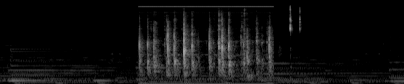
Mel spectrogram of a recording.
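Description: Computer keyboard typing sound effect: a quick run of keystrokes lasting a little over a second, then a single sharp click, over soft background music.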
